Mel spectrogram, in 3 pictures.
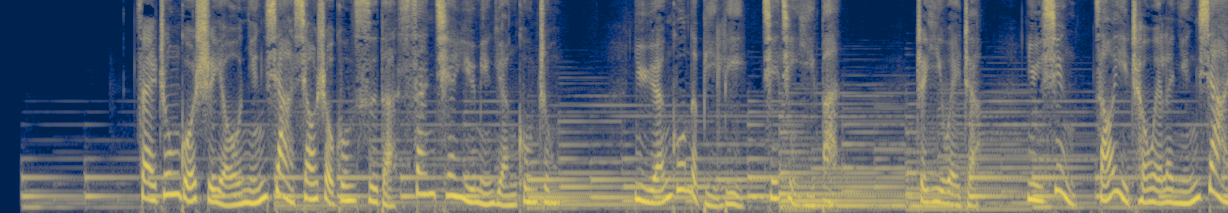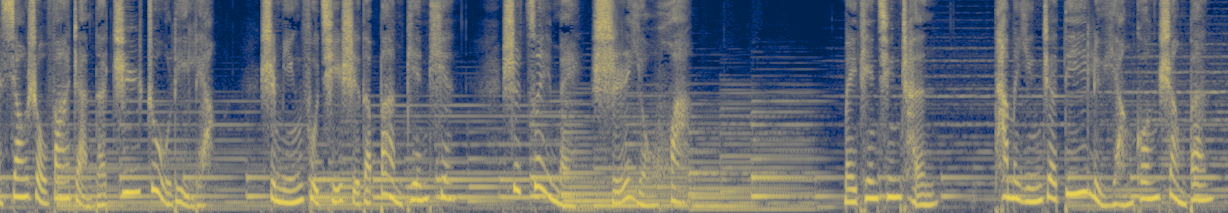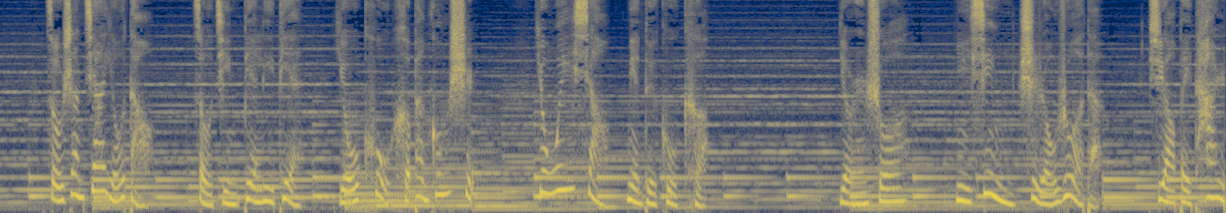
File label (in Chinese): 女; 最美石油花宁夏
